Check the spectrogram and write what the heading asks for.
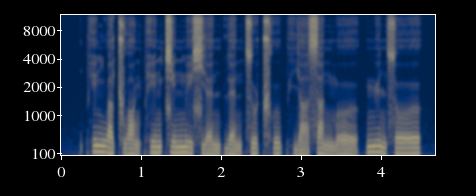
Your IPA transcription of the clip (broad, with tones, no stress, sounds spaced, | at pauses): pʰ i˦ ŋ w ä˨˦ ʈ͡ʂ w ɑ˨˩ ŋ pʰ i˦ n t͡ɕ i˦ n m i˥˨ ɕ j ɛ˨˦ n p ɥ ɛ˨˦ n t͡s u˦ ʈ͡ʂʰ u˦ pʰ j ä˨˦ s a˥˨ n m o˥˨ ʊ̯ | m y˥˨ n s o˦ ʊ̯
